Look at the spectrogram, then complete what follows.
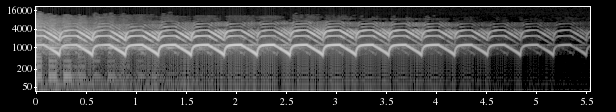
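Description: Siren sound effect closing the song: a fast warble, about four sweeps a second, each rising quickly and sliding back down, fading out near the end. A low bass note from the track underneath stops about a second and a half in.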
